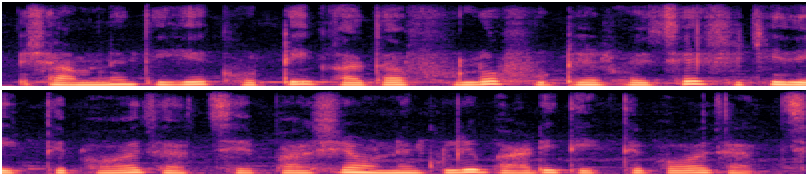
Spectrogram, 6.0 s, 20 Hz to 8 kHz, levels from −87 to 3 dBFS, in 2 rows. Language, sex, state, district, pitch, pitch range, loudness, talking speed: Bengali, female, West Bengal, Kolkata, 195 Hz, 190-215 Hz, -16 LUFS, 170 wpm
